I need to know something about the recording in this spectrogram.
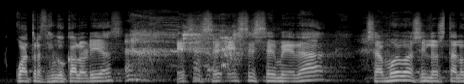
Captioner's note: laughing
